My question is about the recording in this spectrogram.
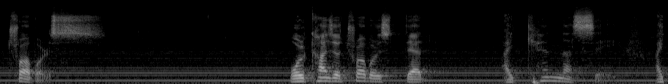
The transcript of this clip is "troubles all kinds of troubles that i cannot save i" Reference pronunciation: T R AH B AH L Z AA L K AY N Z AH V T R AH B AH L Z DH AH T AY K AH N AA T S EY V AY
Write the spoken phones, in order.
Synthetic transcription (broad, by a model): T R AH B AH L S AA L K AY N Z AH V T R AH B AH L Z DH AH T AY K AH N AA T S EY AY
